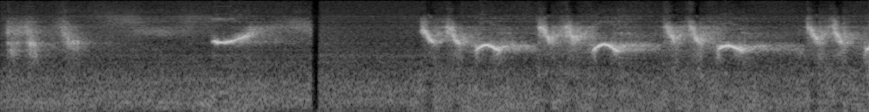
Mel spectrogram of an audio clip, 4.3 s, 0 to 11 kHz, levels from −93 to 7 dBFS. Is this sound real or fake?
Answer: fake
